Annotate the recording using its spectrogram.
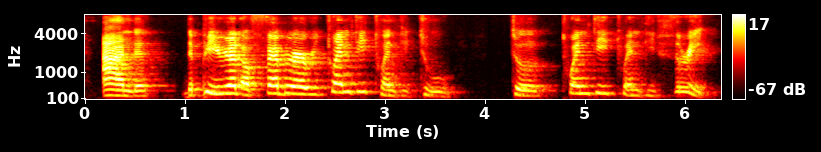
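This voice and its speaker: Lively intonation carries through the clip, with audible room echo around the voice. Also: woman. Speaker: podcast host. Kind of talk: political commentary podcast. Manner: passionate, some stuttering.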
